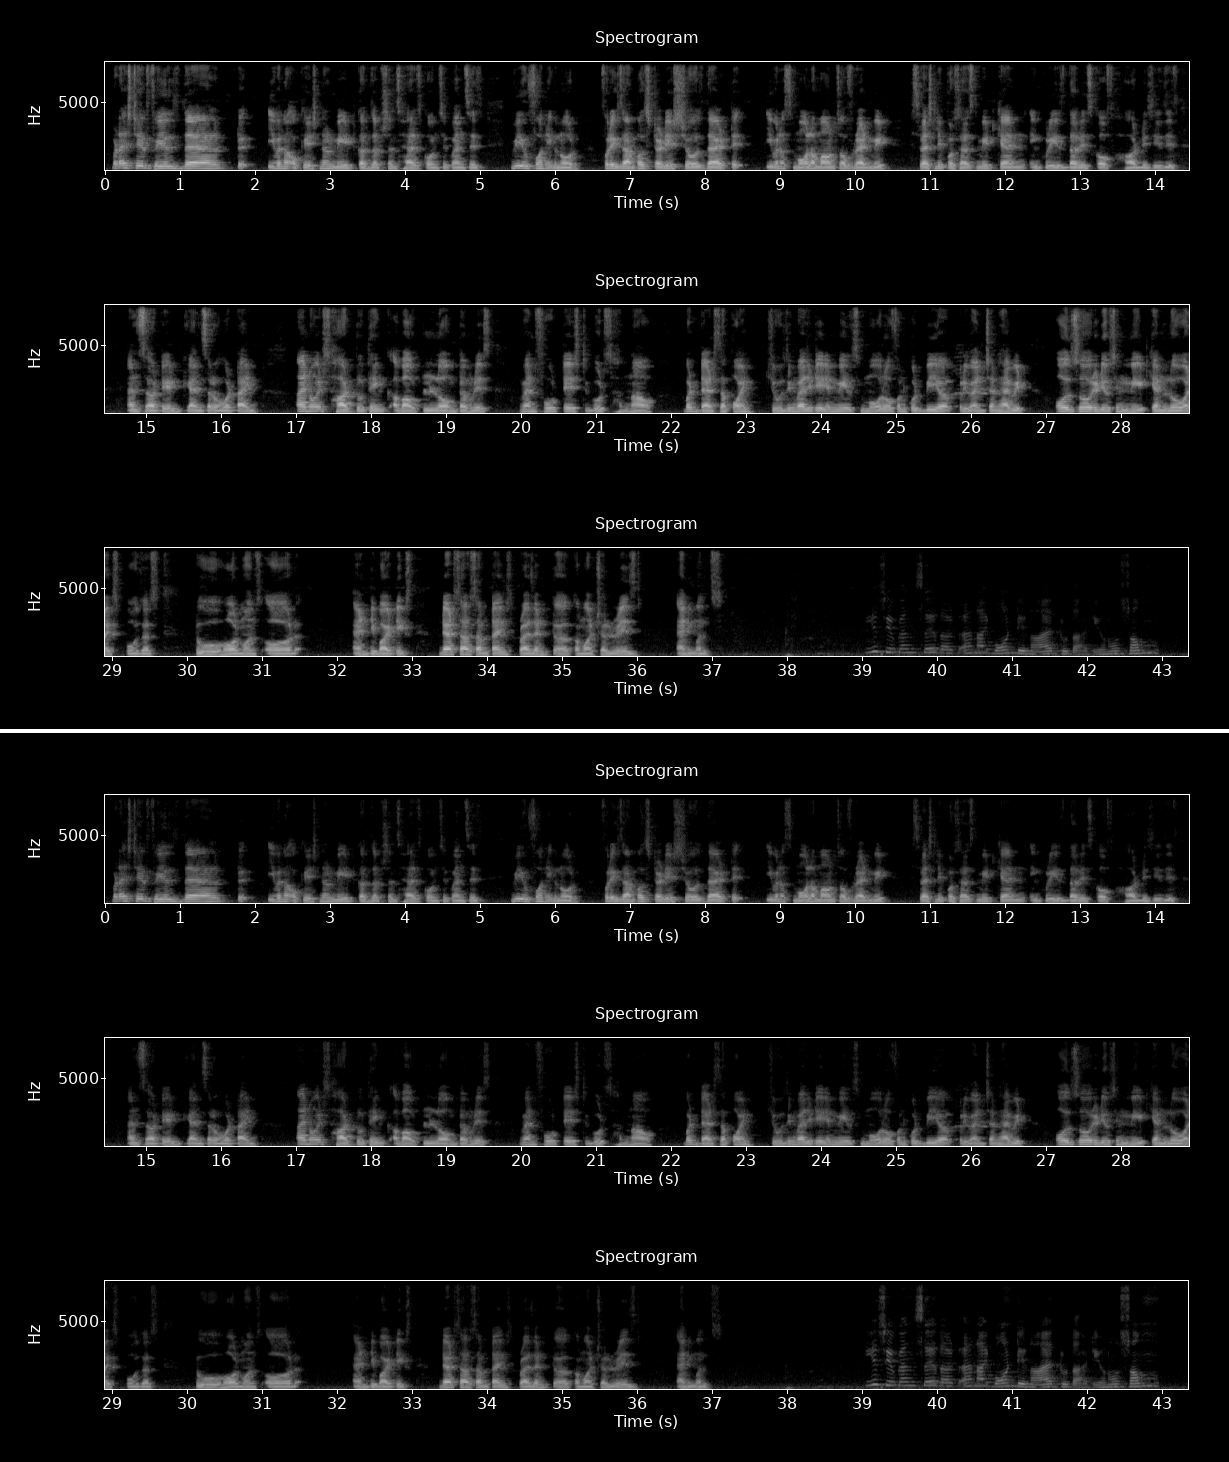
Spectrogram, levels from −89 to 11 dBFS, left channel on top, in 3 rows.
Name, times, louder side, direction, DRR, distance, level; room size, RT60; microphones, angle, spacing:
voice 1, 0.1-5.0 5.4-6.3 6.7-8.5 8.8-10.5 10.9-14.3 14.8-16.5 17.0-19.6 20.0-21.8 22.2-23.1 23.4-26.7 27.1-29.6 30.1-31.5 32.2-33.0 33.4-36.0 36.5-37.0, left 5 dB, 60° left, 0.5 m, -28 dB
voice 2, 39.0-43.0, right 2 dB, 40° right, 7.4 m, -49 dB
head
